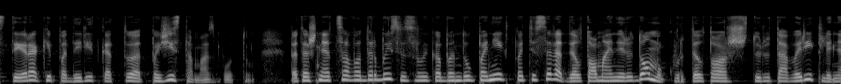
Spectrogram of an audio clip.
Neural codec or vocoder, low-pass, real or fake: none; 9.9 kHz; real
